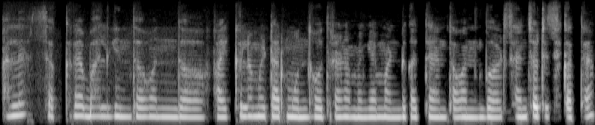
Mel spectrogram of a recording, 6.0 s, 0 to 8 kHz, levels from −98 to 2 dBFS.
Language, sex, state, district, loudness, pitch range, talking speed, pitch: Kannada, female, Karnataka, Shimoga, -22 LUFS, 205-220 Hz, 170 wpm, 210 Hz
